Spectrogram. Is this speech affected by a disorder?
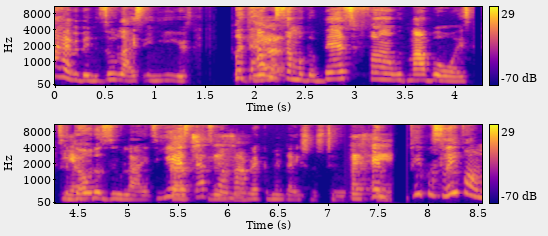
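No.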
